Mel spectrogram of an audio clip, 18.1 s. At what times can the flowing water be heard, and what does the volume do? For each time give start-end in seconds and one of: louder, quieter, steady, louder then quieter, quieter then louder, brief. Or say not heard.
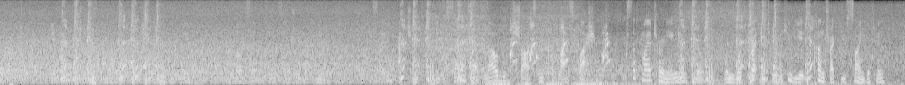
0.0-18.0 quieter.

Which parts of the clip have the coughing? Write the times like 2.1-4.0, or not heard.
1.2-3.4, 8.0-9.7, 13.6-16.3.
